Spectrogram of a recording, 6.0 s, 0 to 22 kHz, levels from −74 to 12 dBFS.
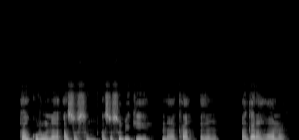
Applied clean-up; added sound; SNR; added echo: none; none; none; none.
